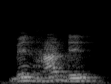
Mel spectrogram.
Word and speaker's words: Ben-Hadad: And it came to pass after that, Ben-Hadad, king, did I say it right? Ben-Hadad.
